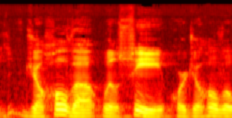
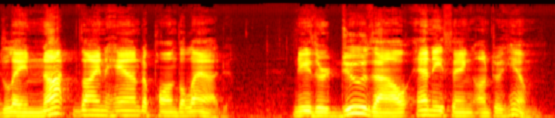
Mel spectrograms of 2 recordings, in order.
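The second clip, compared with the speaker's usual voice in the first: raised, solemn, declaiming reading of scripture; 6 dB louder than usual. Acted. Preacher reading Genesis to his congregation, solemn declaiming. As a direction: proclaim the verses to the congregation. Reads Genesis aloud in sermon.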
